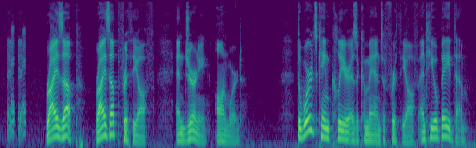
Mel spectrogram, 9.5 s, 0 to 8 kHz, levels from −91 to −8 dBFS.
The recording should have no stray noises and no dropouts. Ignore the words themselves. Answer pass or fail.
fail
